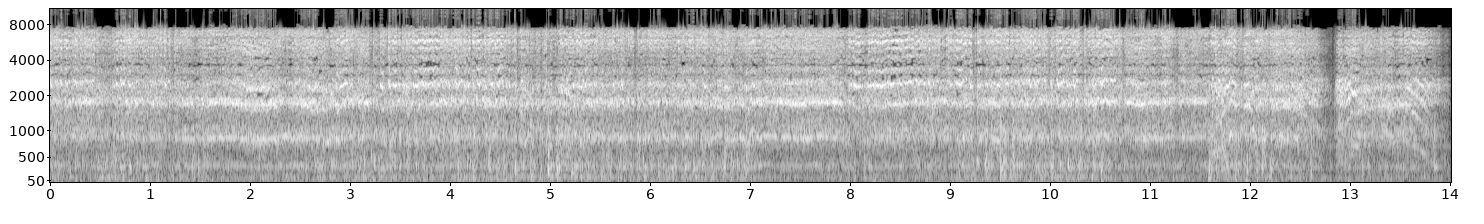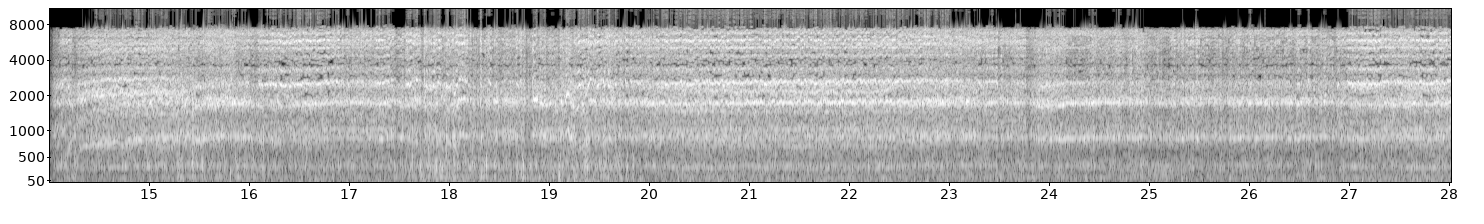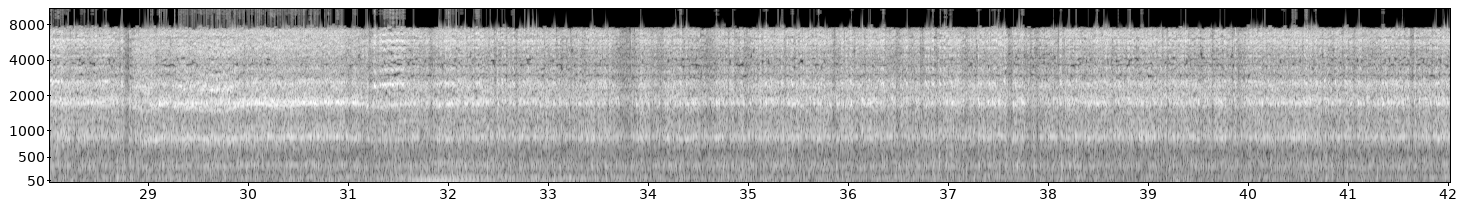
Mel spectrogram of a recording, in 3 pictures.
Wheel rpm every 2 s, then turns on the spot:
230, 220, 220, 230, 230, 230, 160, 170, 220, 230, 220, 220, 230, 230, 220, 230, 230, 230, 230, 230, 230.
12-14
